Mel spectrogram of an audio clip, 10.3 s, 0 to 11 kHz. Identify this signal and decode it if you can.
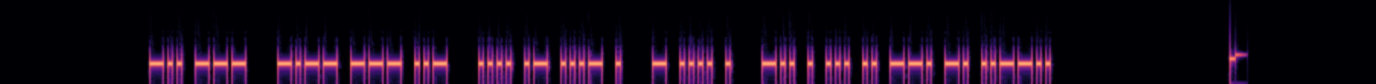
Morse code, heard as a keyed tone, about 34 wpm, 700 Hz. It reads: DO YOU HAVE THE DESIGN?
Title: Sentences from Top 800 Words 35wpm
